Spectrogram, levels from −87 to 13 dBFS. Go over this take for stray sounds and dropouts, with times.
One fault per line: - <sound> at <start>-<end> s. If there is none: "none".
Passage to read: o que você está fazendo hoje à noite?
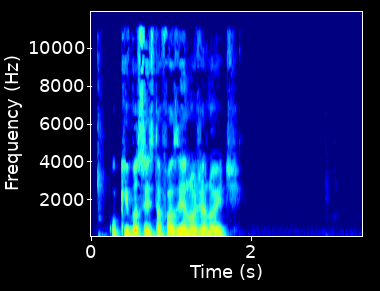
none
